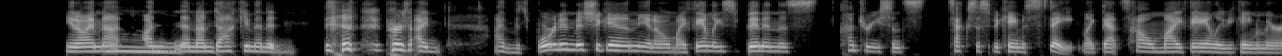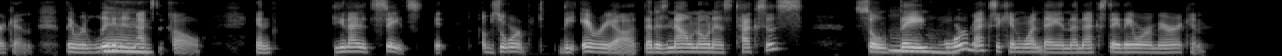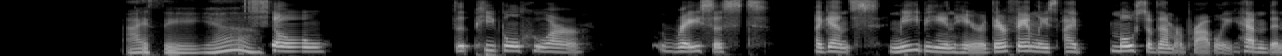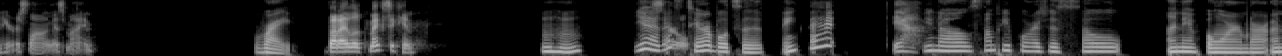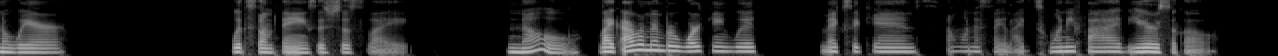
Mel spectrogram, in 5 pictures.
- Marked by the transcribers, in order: chuckle; laughing while speaking: "pers"; tapping
- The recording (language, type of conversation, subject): English, unstructured, How do you react when someone stereotypes you?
